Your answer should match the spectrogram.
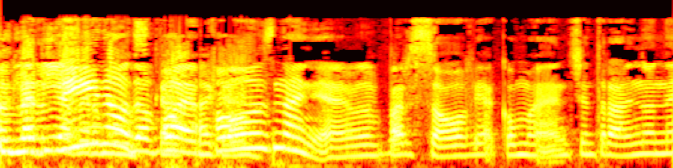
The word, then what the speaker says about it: Poznań: Poznań. – Dov'è? – Poznań. – Poznań.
